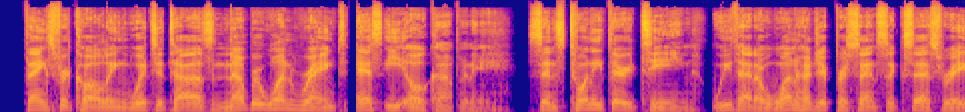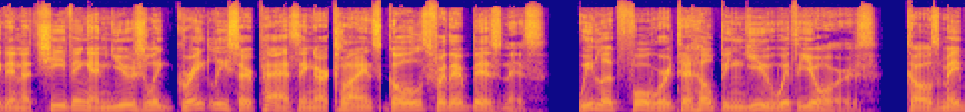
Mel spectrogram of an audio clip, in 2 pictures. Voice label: IVR Messaging Systems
